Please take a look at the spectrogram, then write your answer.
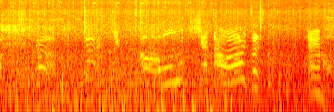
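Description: Horse hooves clip-clop along in Red Dead Redemption, rhythmic and mid-distance, with game voices and bright tonal calls over a busy background.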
